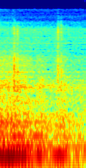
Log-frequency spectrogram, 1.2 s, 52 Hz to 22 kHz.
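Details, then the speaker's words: Diesel heater switched from kerosene to 100% biodiesel, starting up: soft regular ticks about every 0.6 s over a low fan hum as the fuel pump pulses normally and speeds up while it tries to light. "right that's a pump kicked in just now so I can hear it attempting to fire up in the burn chamber pump's getting a bit faster"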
